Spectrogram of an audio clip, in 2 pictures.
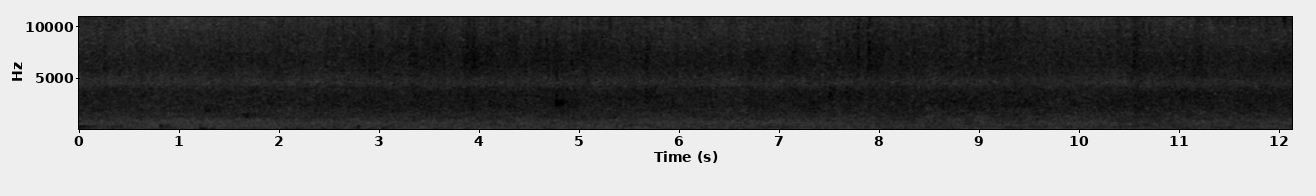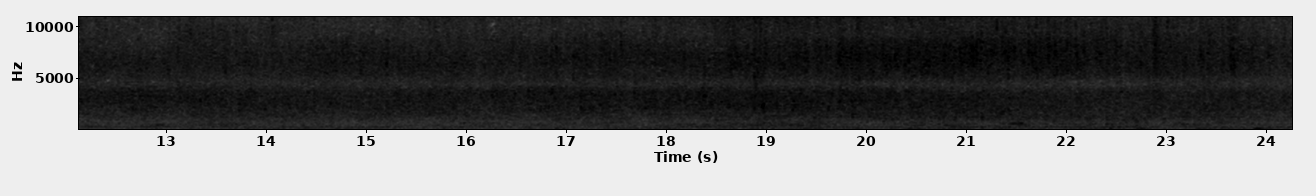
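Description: Water from a courtyard fountain's spouts splashing steadily into its basin.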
